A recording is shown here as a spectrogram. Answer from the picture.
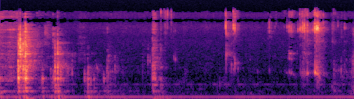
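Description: A person chewing a mouthful of food, with wet, squishy mouth sounds loudest in the first second and then softer, scattered smacks. A steady low hum runs underneath.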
